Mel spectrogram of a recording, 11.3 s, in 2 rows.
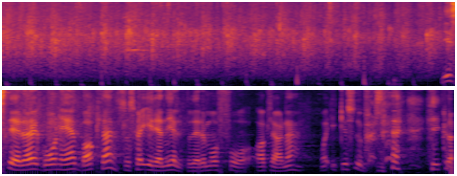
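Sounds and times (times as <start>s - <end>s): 
audience applause: 0.0s - 7.6s
speech: 5.6s - 11.3s.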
